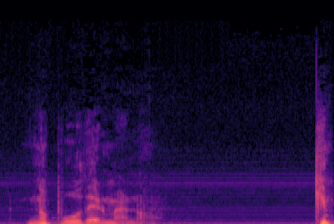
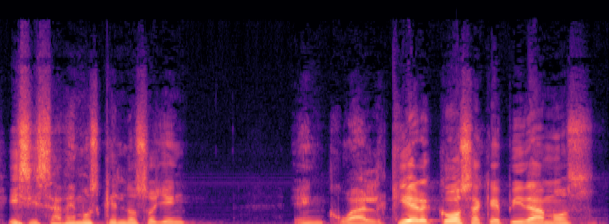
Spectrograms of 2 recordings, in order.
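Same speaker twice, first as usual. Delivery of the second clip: loud, high preacher's proclamation; preaching at full force; 4 semitones higher, 11 dB louder than usual. Acted. Preacher reads scripture aloud to the congregation, loud and high. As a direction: proclaim the verse to the church.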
